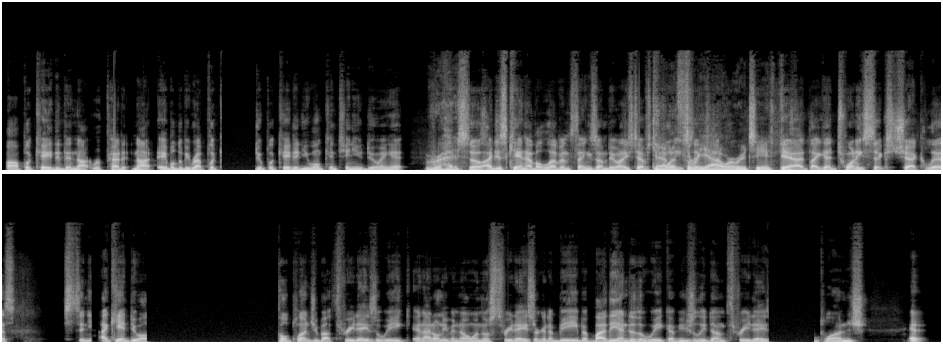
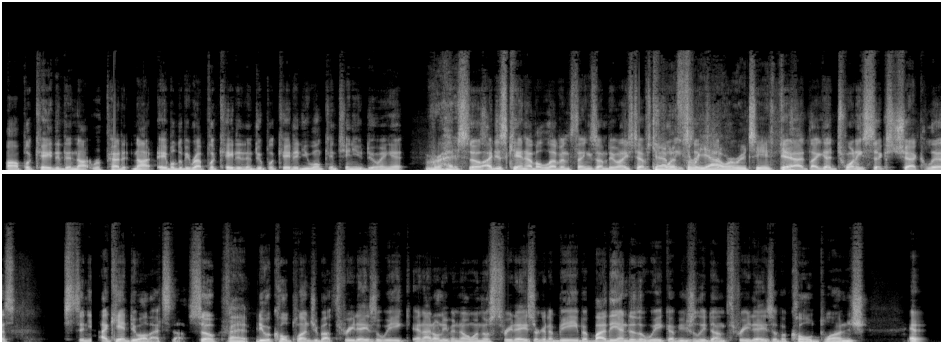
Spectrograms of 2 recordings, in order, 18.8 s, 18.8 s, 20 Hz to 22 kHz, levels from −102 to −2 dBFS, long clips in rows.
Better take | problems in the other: second | audio cutting out; at 2 s, at 11 s for 1.5 s and at 17 s

